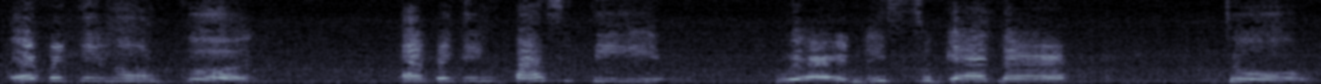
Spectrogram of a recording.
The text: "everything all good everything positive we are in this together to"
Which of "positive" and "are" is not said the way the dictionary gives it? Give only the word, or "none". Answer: positive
